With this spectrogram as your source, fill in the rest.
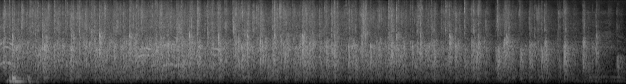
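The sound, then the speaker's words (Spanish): Audience applause during a church sermon: sustained clapping from many people, steady at first and thinning slightly toward the end. “Un aplauso al que vive.”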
